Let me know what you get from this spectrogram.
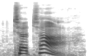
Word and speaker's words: Taghta: The winner, and I need to be really careful here, is spelled T-A-G-H-T-A and pronounced Tata.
